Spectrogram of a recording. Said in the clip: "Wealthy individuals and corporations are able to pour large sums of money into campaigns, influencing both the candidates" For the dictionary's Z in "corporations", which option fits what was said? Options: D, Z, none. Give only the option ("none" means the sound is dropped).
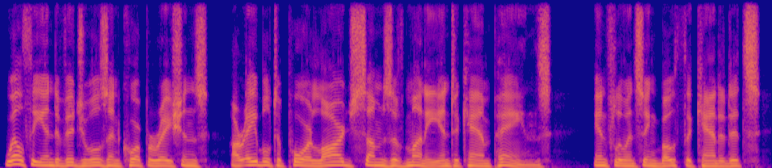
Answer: Z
